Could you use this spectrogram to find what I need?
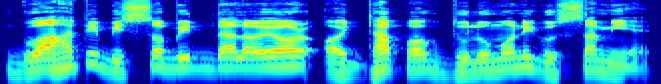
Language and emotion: Assamese, neutral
